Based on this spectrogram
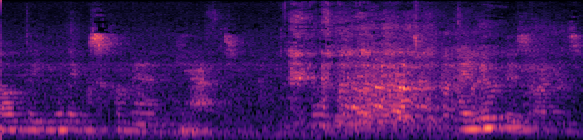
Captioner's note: laughter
